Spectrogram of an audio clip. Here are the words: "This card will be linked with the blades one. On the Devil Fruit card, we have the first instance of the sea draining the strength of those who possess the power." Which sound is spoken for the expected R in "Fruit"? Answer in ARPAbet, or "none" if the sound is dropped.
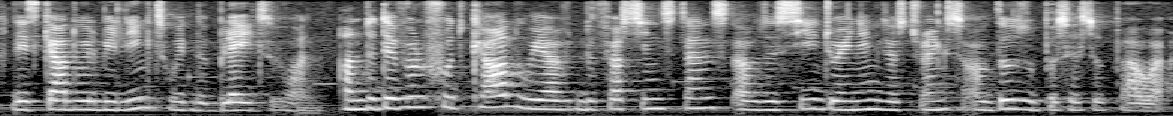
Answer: none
